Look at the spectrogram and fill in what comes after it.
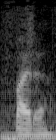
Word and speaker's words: Phydeaux: It's like the joke about naming your dog P-H-Y-D-E-A-U-X. – Fido. – Fido. – Yeah. Mm-hmm. And that G-H-O-T-I, your fish.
